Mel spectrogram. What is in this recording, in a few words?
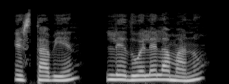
spanish, spanish phrases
